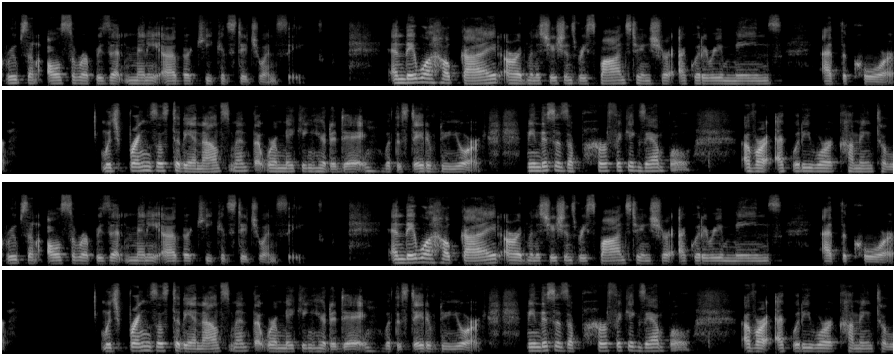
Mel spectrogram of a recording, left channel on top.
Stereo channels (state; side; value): normal; both; correlation 0.79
